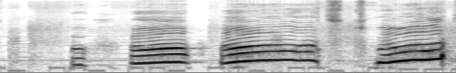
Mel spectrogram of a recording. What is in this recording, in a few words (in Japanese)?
ダメージボイス; 悪魔城ドラキュラ(FC版)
